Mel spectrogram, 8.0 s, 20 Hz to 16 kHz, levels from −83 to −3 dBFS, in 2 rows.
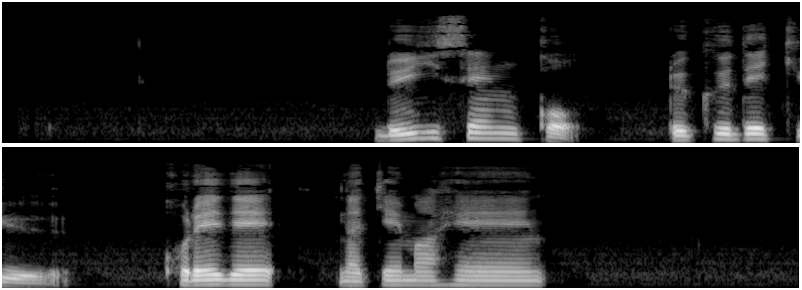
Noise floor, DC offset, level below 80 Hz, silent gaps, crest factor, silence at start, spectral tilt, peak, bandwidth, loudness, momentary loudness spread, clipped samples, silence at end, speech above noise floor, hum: -69 dBFS; under 0.1%; -68 dBFS; none; 20 dB; 1.85 s; -6 dB/octave; -4 dBFS; 11 kHz; -22 LUFS; 13 LU; under 0.1%; 1.3 s; 49 dB; none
